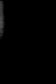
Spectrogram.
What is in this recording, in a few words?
hihat; pasific; Pop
